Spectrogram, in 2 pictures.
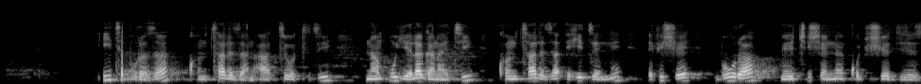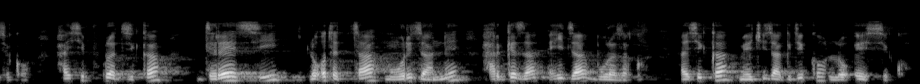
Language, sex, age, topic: Gamo, male, 25-35, government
